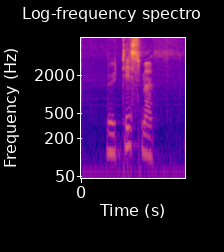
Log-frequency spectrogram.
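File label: "mutisme", Dutch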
